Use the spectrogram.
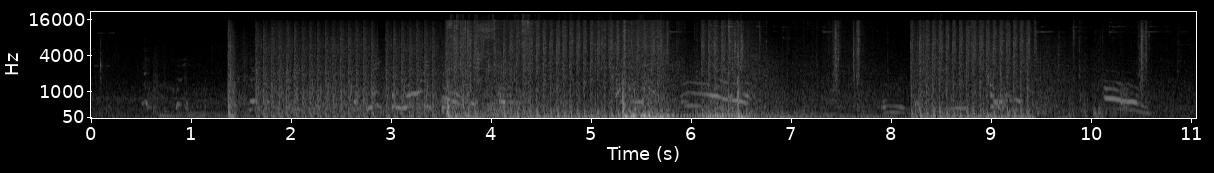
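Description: Loud bursts of automatic gunfire from The Division 2, long sustained volleys broken by short pauses, with a few short shots and clatter between them.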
